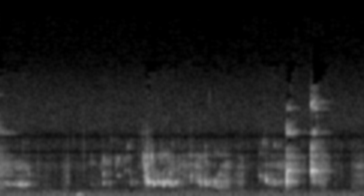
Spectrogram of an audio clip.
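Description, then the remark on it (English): Bourbon being poured into a glass, a soft irregular gurgle that swells and fades over a few seconds, with a couple of brighter splashy bursts toward the end over a low steady hum. “Bourbon. You pour.”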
